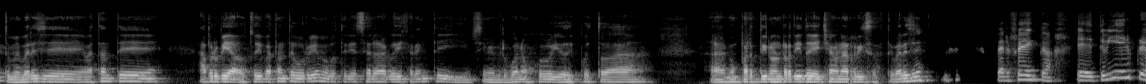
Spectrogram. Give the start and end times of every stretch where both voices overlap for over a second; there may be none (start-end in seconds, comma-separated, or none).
none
